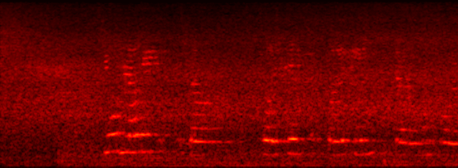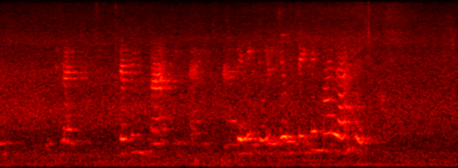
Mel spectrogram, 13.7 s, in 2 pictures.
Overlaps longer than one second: present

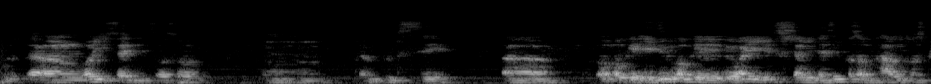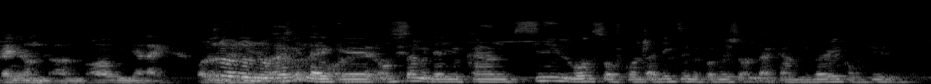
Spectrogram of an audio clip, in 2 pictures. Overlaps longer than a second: present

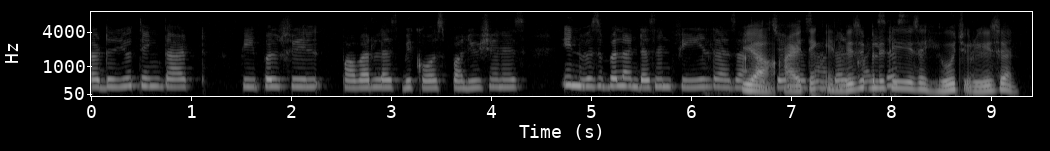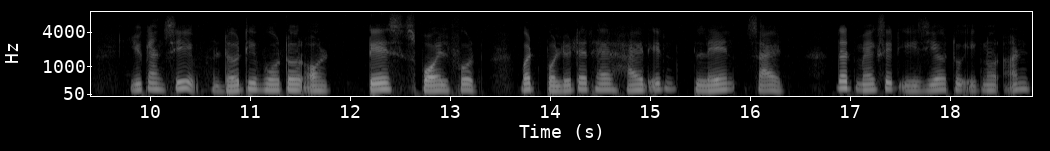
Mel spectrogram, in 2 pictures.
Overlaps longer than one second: present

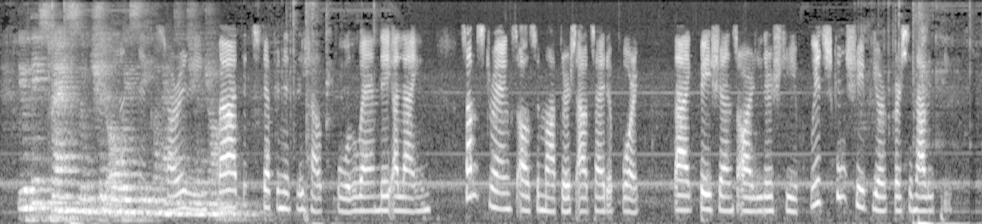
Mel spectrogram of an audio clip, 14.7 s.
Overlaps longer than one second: present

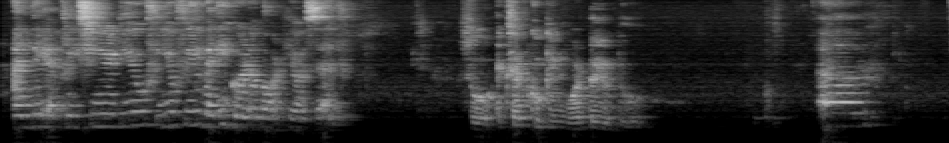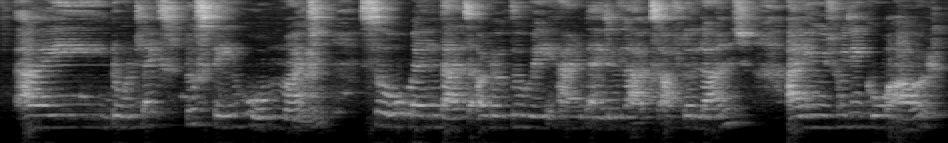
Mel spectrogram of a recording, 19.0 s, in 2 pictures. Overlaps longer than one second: none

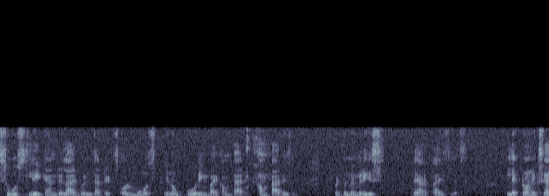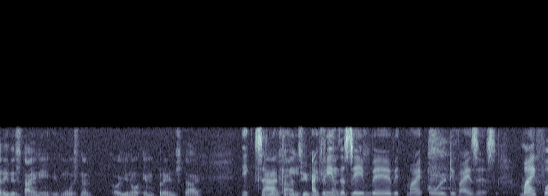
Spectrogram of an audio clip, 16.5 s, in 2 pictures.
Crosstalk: present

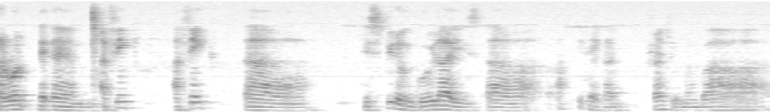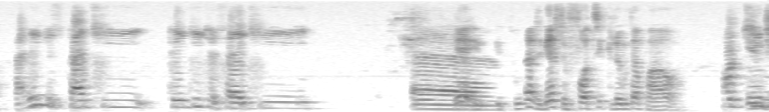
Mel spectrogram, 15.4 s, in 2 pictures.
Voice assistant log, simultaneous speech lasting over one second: none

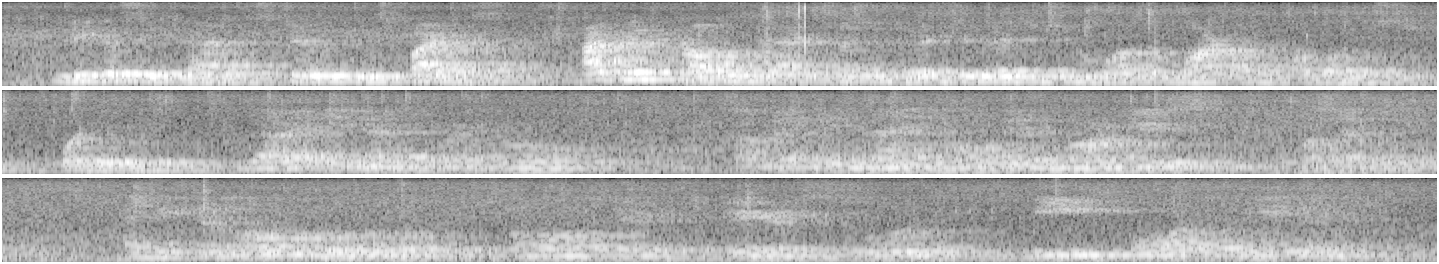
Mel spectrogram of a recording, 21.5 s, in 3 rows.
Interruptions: none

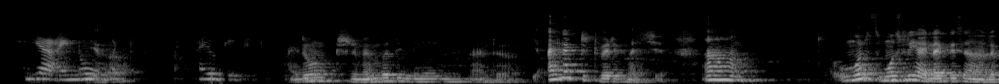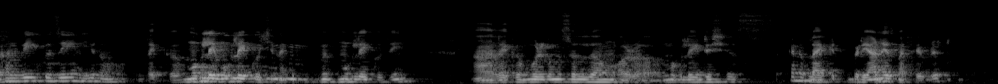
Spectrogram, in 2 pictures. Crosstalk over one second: none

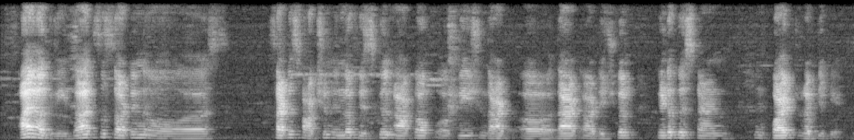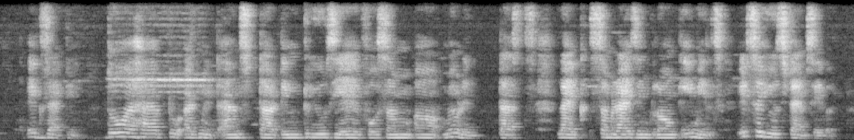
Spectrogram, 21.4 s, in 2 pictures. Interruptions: none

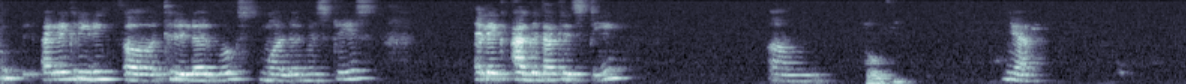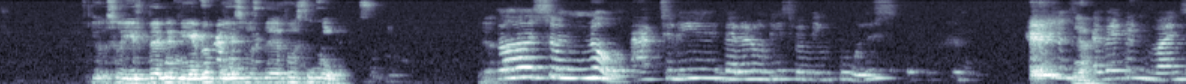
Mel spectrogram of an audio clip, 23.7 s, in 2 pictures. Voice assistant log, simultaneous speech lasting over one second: none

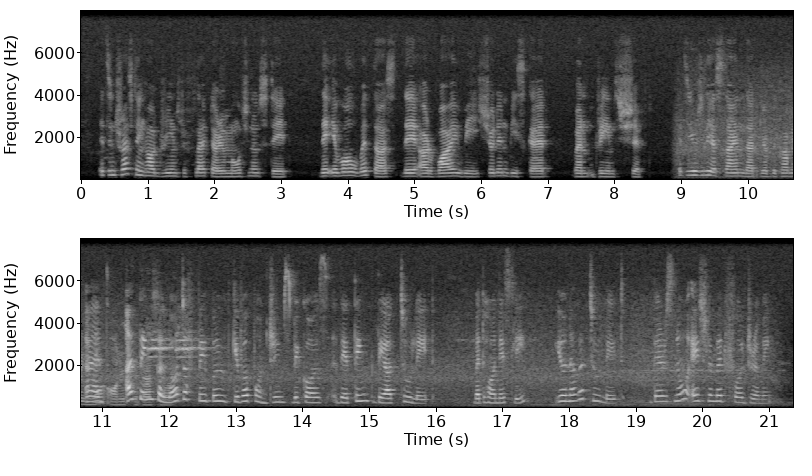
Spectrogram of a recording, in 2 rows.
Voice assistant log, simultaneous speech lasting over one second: present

